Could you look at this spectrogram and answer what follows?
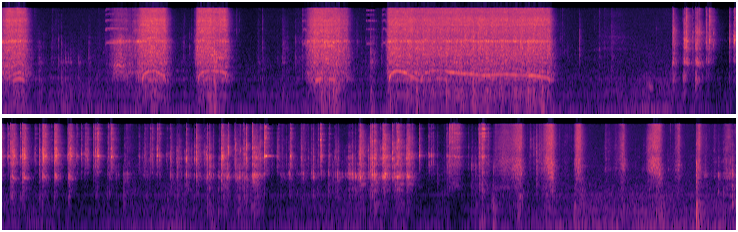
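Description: Cordless drill driving screws into a Kydex holster in five short whining bursts, the last about three seconds long. After that, from about halfway on, comes a long string of quick small clicks and scrapes from hand-tool work on the holster.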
